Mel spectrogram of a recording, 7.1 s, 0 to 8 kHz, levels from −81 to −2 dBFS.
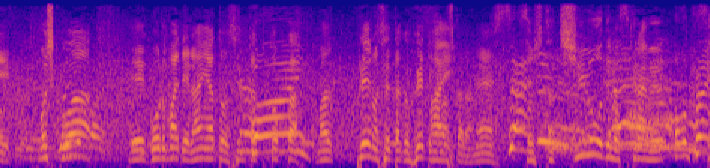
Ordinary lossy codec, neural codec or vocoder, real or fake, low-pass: none; none; real; 7.2 kHz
